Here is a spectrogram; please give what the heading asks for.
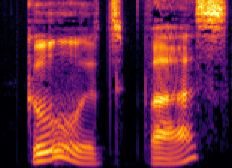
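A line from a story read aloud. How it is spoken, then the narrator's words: Cheerful. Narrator (German): sagte Luna fröhlich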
